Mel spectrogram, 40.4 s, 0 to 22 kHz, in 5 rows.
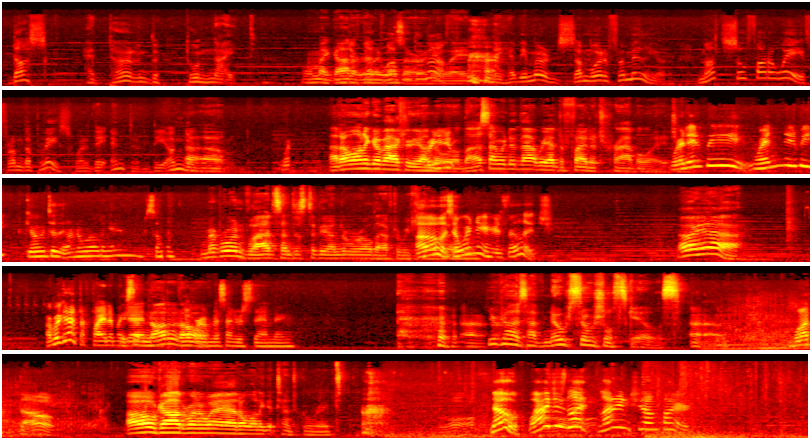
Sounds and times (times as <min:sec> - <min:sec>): Music: 0:00.0 - 0:40.3
Speech: 0:03.0 - 0:21.7, 0:28.8 - 0:31.5, 0:32.1 - 0:32.9, 0:33.6 - 0:35.7.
